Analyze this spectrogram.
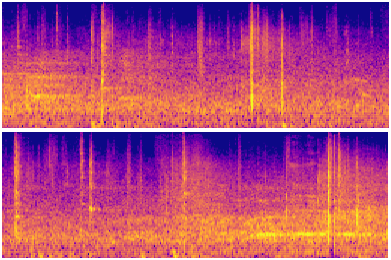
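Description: Rackets strike a shuttlecock with sharp pops in a rally.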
